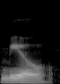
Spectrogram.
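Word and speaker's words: μυ: I can, mu, sometimes pronounced meal, nowadays pronounced me.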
